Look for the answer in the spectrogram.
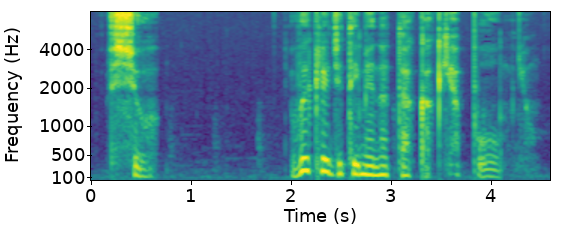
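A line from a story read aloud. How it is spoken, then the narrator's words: Quiet female voice. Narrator (Russian): тихо сказала она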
